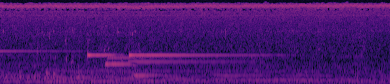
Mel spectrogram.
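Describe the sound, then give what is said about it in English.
Steady bubbling and trickling water from an aquarium air pump that has just been turned back on, a continuous low hum running underneath at an even, moderate level, with no voices. “Now you tell me when I turn it back on again. You'll see more bubbles.”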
